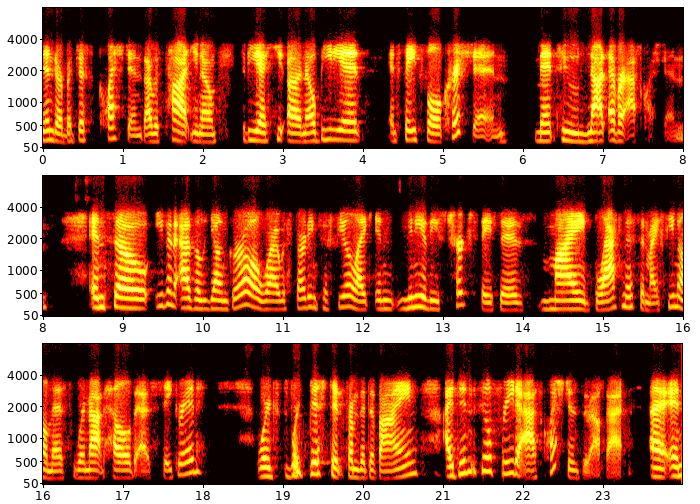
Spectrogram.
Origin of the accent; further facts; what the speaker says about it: United States; I'm African American, Black woman, and I grew up in a Black family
